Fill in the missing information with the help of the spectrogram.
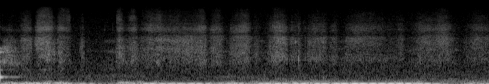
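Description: A hand rubbing and smoothing a glued patch down onto shelter fabric, a run of rustling, scraping strokes, pressing the patch flat from the seam outward.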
